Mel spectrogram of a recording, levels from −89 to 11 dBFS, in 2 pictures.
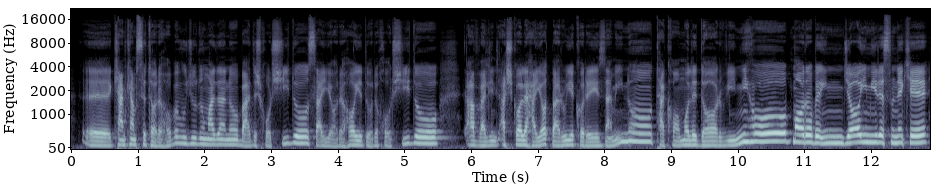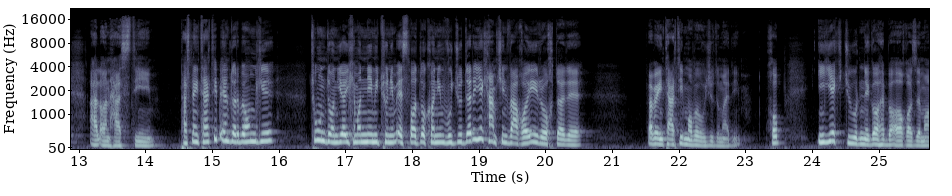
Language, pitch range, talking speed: Persian, 120-185 Hz, 175 wpm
